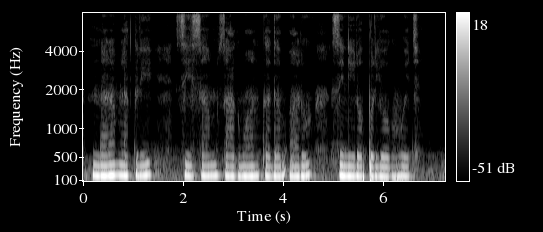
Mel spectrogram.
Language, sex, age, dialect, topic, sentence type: Maithili, female, 18-24, Angika, agriculture, statement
